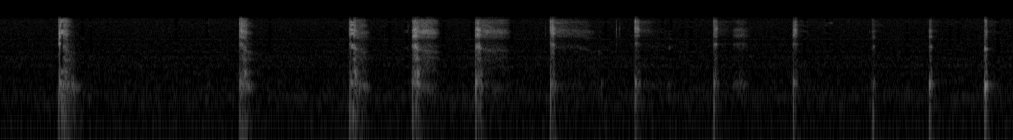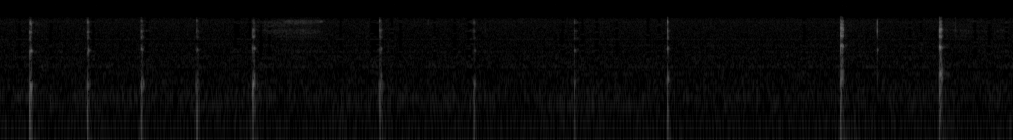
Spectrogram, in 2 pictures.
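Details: A cat gives a string of soft, brief coughs that grow fainter and fade, sounding a little out of breath: a weak cough.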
